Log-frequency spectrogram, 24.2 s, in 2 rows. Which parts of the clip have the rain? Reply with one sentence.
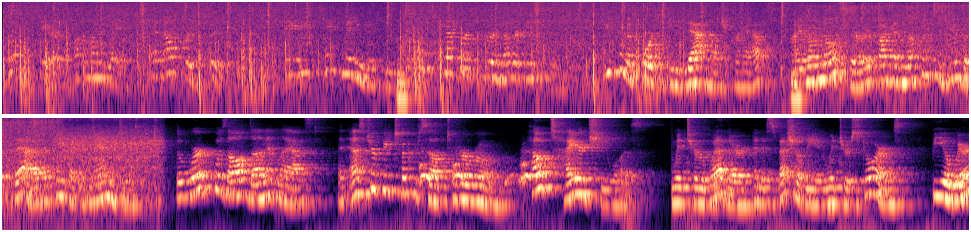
The rain can be heard from 0.0 to 14.2 s.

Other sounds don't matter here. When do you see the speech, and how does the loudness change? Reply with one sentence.
You can hear the speech from 0.0 to 24.1 s, getting louder.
